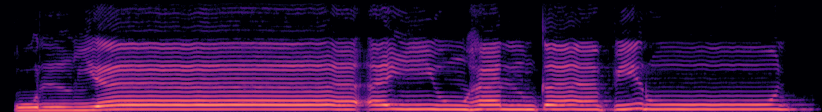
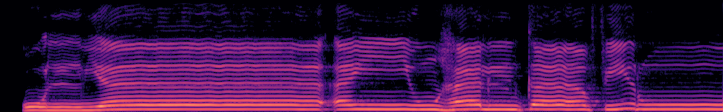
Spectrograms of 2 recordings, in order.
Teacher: qul la ya ayyuhal kafirun Suara nun sukun tidak terdengar. Maka pastikan nun sukun tetap kita tunaikan haknya dengan bunyi dengung yang masih terdengar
